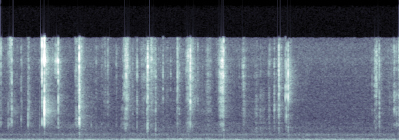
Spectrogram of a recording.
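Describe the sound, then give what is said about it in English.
Scissors snip through AirTag product packaging as it is opened, a string of short, crisp cuts at an irregular pace over a steady low hum. The snips are fairly quiet, and no one speaks. “And all right, let's crack this thing open.”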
